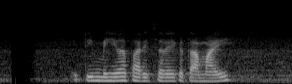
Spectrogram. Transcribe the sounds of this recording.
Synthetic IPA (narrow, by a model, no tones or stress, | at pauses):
it̪imeɦinab̥aɾit͡ʃəɾekət̪amai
